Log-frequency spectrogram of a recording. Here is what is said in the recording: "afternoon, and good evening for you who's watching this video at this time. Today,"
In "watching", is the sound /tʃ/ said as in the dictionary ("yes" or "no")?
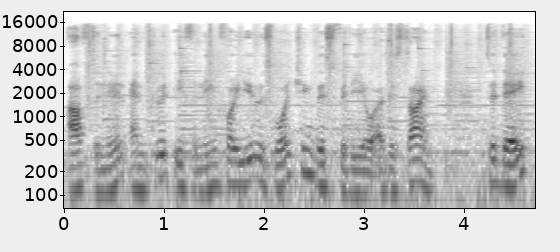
yes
